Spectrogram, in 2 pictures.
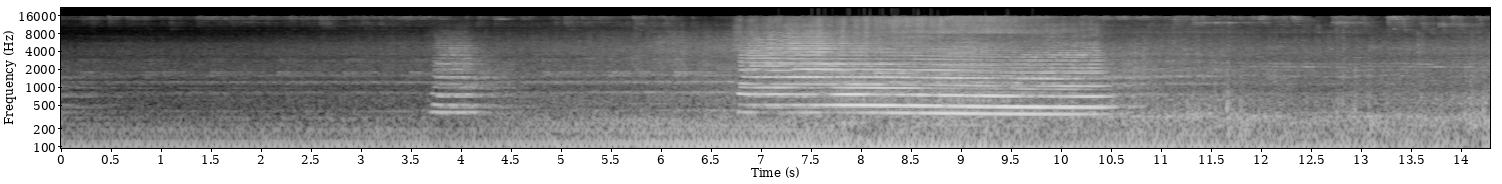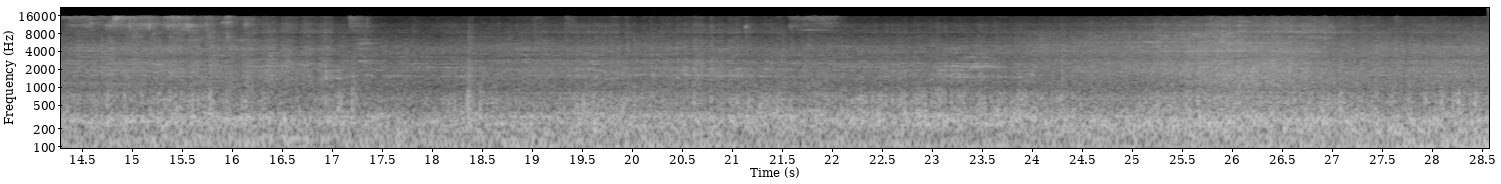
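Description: Freight locomotive air horn: a short blast about four seconds in, then a long loud blast from about seven to ten seconds, its pitch sliding down as the lead locomotive passes. After that, the steady rumble of double-stack container well cars rolling by, with wheels clacking on the rails.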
